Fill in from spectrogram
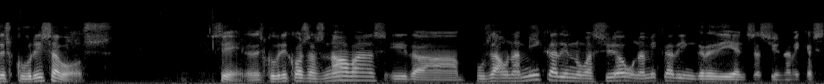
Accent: Italy; Soc italià

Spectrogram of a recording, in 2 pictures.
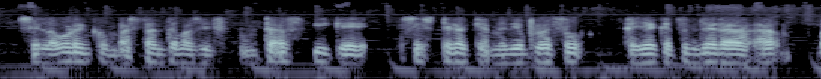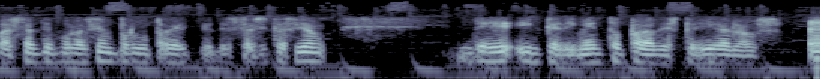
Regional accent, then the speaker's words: Asturias, Spain; Nosotros que somos de Asturias

